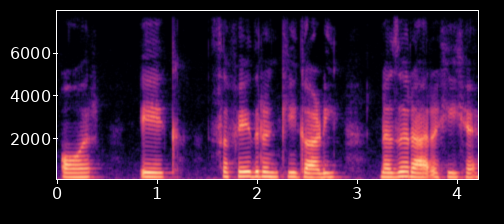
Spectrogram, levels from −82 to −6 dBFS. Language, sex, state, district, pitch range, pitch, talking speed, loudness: Hindi, female, Chandigarh, Chandigarh, 195-210 Hz, 200 Hz, 140 wpm, -17 LUFS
